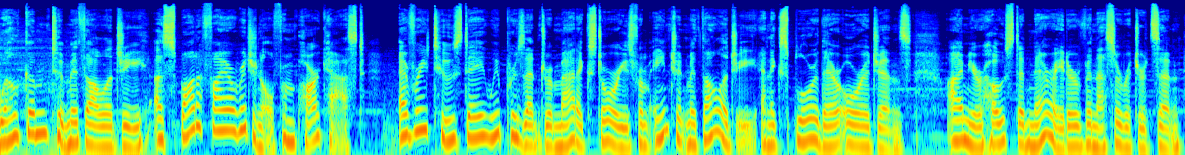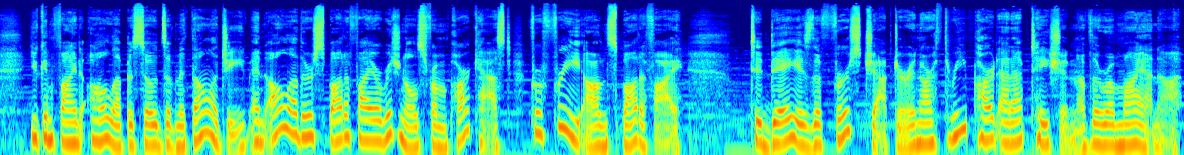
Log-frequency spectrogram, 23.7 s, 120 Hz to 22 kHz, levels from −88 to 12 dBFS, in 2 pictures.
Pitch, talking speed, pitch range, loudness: 180 Hz, 150 wpm, 165-210 Hz, -18 LUFS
